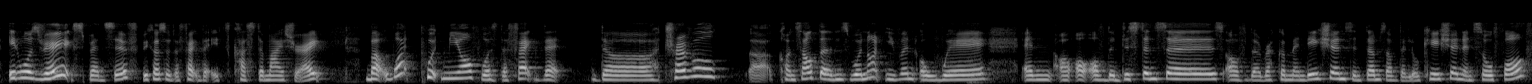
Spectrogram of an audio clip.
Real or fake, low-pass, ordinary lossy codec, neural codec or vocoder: real; 7.2 kHz; none; none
